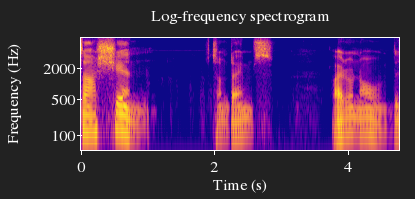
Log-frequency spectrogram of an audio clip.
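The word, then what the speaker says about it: Sachsen: something like that um it is pronounced sashin sometimes i don't know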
